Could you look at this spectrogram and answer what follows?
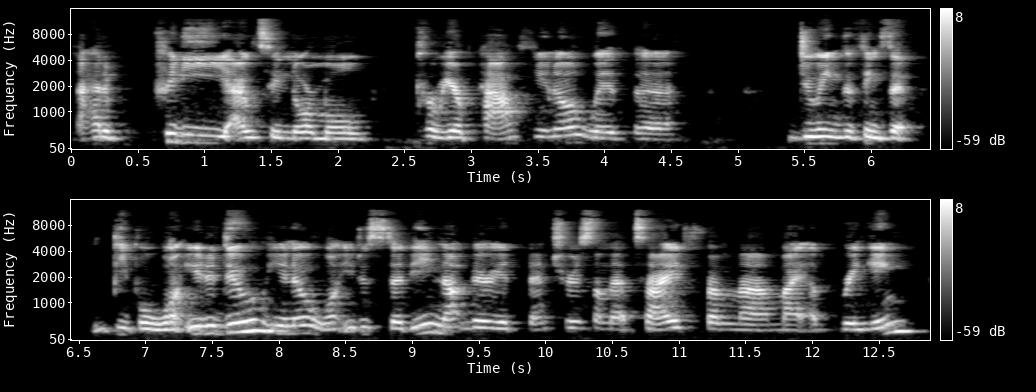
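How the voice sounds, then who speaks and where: Bright-voiced woman in her thirties, from France. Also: deep voice, moderate pace, poor audio. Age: 30s. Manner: chatty, laughs often, many fillers. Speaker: guest, freediver. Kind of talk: casual interview talk.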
